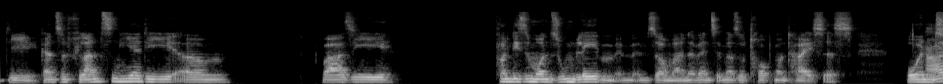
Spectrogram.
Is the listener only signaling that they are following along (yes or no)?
yes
